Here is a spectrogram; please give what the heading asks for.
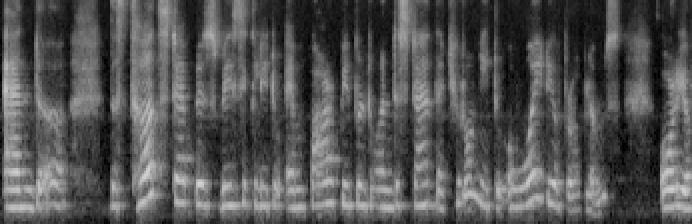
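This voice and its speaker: A woman's voice: on the high side, husky. A woman on a podcast earnestly explaining her music healing method step by step, with many "you know"s.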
